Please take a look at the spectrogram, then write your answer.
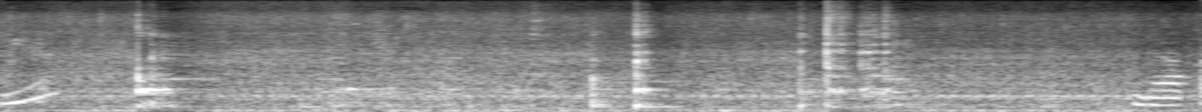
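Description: Meat added to a pan of fried onions, frying with a steady close sizzle and scraping stir strokes, with several sharper clanks of the spoon against the pan.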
